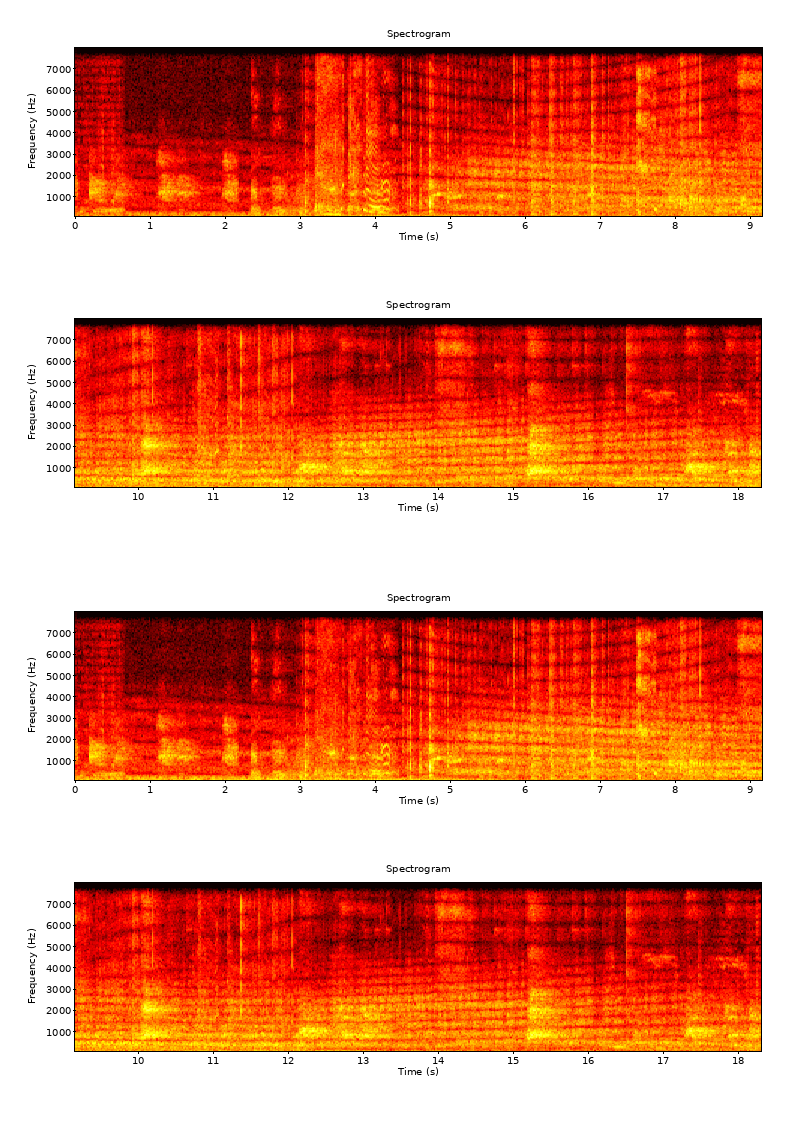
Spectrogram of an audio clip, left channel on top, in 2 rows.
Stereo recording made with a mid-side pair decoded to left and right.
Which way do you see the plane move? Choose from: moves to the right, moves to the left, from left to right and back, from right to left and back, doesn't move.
moves to the left.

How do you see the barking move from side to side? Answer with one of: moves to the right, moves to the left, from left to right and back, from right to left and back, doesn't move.
moves to the left.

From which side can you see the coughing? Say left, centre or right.
left.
